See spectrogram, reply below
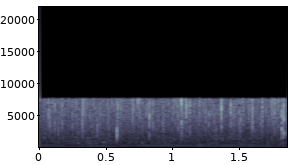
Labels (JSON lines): {"label": "biophony, midshipman", "recorder": "SoundTrap 500"}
